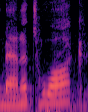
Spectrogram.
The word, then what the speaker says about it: Manitowoc: Sue Vliet and a few more of you shook your fingers at us because yesterday we mispronounced the name of that Wisconsin city. So our correspondent, Don Gagne, paid a morning visit to a diner there, Warren's Restaurant, for some help. – The city is Manitowoc. – Manitowoc. – M-A-N-I-T-O-W-O-C.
